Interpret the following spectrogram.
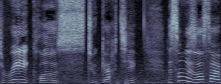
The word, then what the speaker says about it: Cartier: I think this one pronunciation wise is one of the hardest because of the R, you know. So it's Cartier.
